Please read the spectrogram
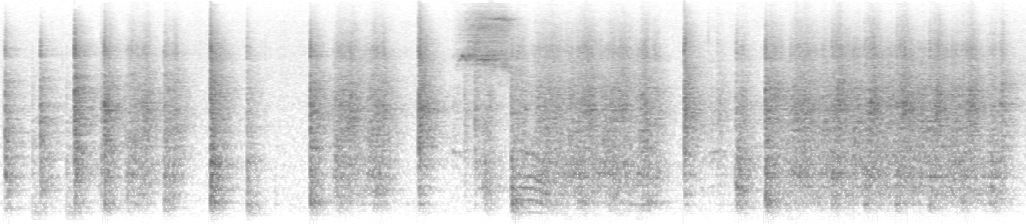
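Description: Spatula knocking and scraping in the stainless-steel mixing bowl of a Monsieur Cuisine kitchen machine, stirring the thick vanilla pudding. First come irregular sharp knocks, then steadier scraping from about four seconds in, with a brief squeak just before.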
